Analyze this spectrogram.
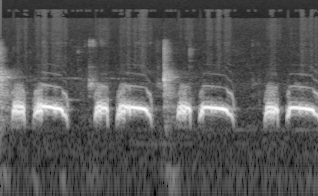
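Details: Decoy spotted dove cooing in the morning to call the flock: paired coos, a short note then a longer level hollow coo, repeated about once a second in four even pairs; quiet background.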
